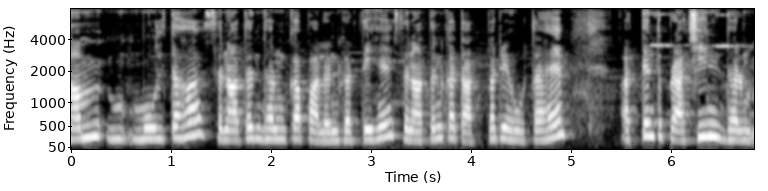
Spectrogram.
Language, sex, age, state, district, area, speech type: Hindi, female, 45-60, Madhya Pradesh, Gwalior, urban, spontaneous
